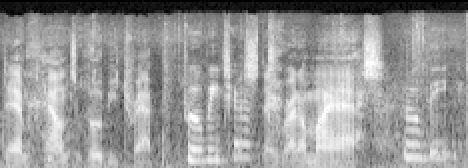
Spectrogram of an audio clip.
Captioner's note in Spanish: riendo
